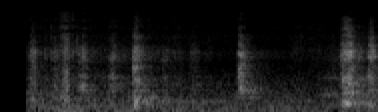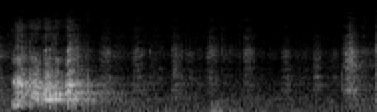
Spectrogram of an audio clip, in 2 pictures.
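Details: Casper, a dog running wild, panting in quick irregular breathy bursts, with a louder tonal burst partway through and short noisy clicks scattered around it.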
